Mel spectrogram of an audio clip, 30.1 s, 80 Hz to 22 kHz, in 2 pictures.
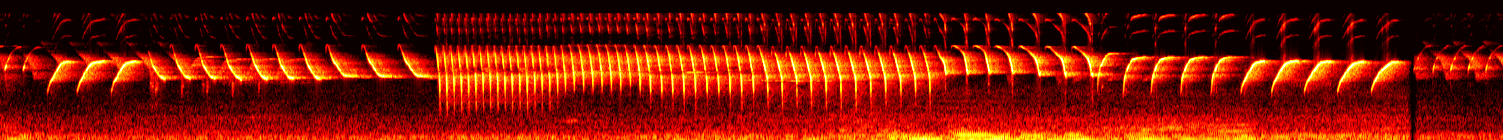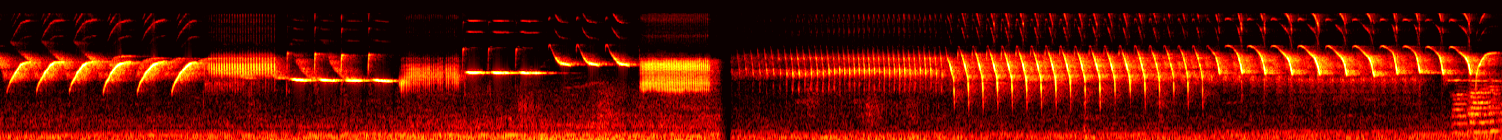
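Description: Domestic canary singing a long, rolling song: fast runs of the same short sweeping note repeated many times, each run lasting a few seconds before switching to another, with brief breaks about 14 and 22 seconds in.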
